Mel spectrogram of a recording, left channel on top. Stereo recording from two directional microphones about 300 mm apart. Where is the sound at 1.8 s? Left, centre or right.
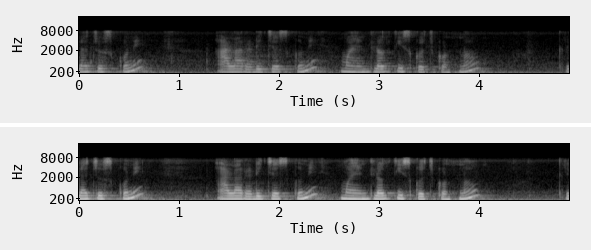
Centre.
